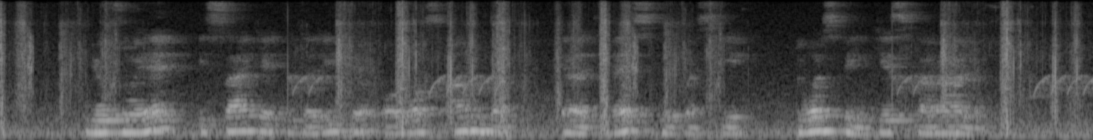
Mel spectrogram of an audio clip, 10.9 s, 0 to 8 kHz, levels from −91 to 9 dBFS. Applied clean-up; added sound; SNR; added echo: none; Walk, footsteps; 6 dB; reverberation time 0.6 s.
